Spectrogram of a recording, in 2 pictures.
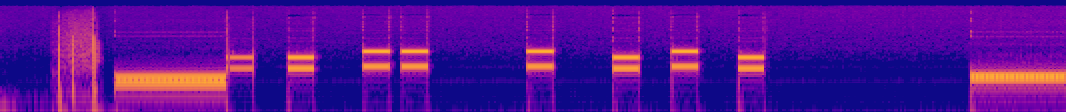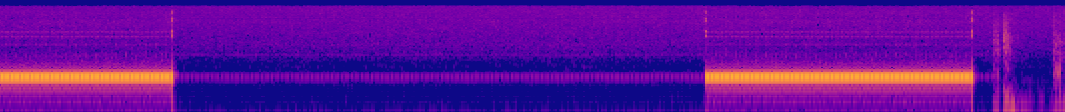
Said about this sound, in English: So, we're going to call her right now and see if we can figure out why she's not calling you back. Here we go. I'm going to dial the phone number. You ready?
